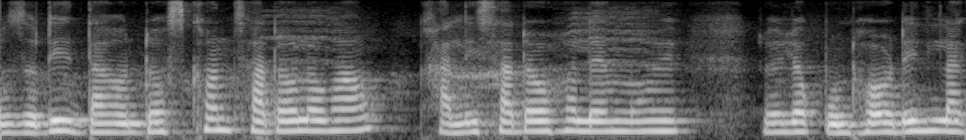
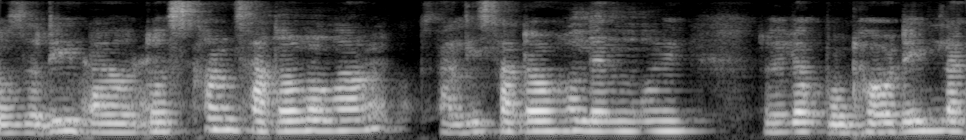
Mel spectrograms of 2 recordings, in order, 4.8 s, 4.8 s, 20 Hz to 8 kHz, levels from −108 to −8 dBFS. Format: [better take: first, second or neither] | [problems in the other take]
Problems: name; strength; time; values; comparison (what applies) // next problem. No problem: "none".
first | noise reduction (neural mask model DeepFilterNet 3)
